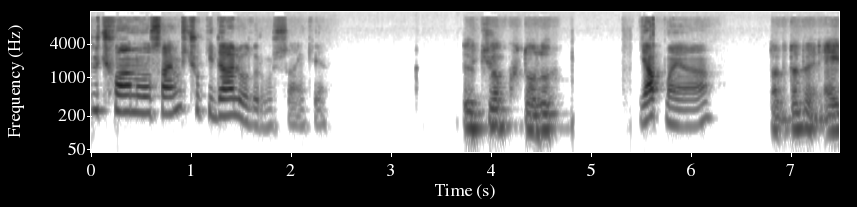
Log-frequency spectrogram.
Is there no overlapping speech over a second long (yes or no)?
yes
